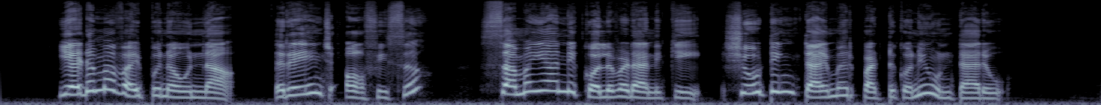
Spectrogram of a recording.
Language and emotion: Telugu, neutral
